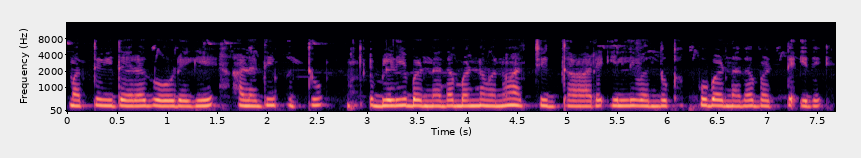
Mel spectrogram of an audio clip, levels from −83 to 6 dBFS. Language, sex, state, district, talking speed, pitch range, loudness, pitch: Kannada, female, Karnataka, Bidar, 115 wpm, 225-245 Hz, -16 LUFS, 235 Hz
